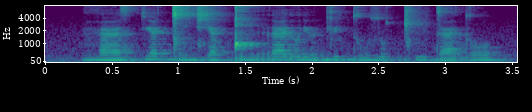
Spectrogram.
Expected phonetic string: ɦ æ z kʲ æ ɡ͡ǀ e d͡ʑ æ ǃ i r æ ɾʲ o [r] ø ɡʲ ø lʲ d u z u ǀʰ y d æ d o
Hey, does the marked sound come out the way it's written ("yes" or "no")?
no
